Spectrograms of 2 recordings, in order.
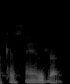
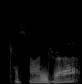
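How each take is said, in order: First: "Cassandra" with middle syllable "SAN"; "Cassandra" with the "a" of "hand" in the middle; short-a pronunciation. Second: "Cassandra" with middle syllable "SAHN"; "Cassandra" with an open "ah" in the middle; broad-a pronunciation. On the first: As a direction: say "Cassandra" as kuh-SAN-druh. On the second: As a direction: say "Cassandra" as kuh-SAHN-druh. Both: Shown as a demonstration. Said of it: "I hope I'm pronouncing your name right".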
